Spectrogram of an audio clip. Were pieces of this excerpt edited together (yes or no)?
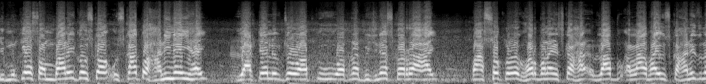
no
